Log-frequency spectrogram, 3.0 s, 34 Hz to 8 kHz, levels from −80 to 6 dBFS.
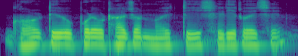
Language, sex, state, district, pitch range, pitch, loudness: Bengali, male, West Bengal, Alipurduar, 105-110 Hz, 105 Hz, -17 LUFS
